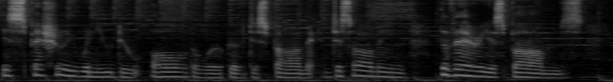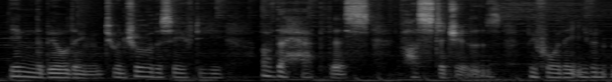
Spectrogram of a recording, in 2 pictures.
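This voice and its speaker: A man voices a smooth-talking, flirty supervillain for an audio roleplay. He takes his time, drawing words out in a theatrical, teasing purr at an ordinary male pitch. Soft music plays underneath. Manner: teasing, purring, theatrical, drawn-out delivery.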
